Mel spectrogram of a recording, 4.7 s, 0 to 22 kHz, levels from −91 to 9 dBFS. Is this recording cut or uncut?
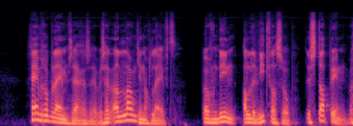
cut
